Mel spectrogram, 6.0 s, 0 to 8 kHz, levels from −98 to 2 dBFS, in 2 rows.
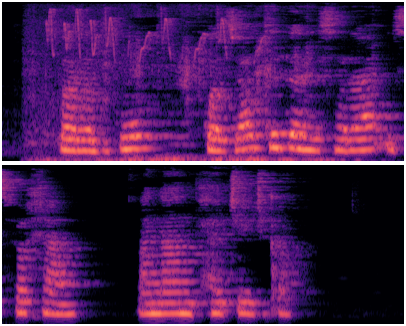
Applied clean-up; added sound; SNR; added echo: classical method WPE with log-MMSE.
